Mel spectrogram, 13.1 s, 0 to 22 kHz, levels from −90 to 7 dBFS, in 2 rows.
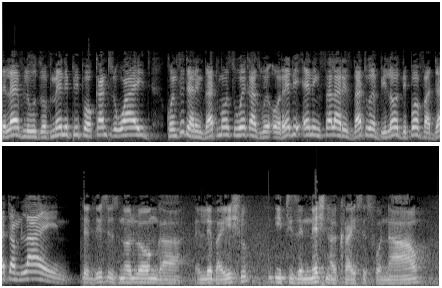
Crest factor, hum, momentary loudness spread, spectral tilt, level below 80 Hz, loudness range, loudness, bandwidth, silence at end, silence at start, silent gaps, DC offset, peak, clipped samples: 18 dB; none; 9 LU; -4 dB/octave; -48 dBFS; 1 LU; -18 LUFS; 5.8 kHz; 0 s; 0 s; none; under 0.1%; 0 dBFS; under 0.1%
